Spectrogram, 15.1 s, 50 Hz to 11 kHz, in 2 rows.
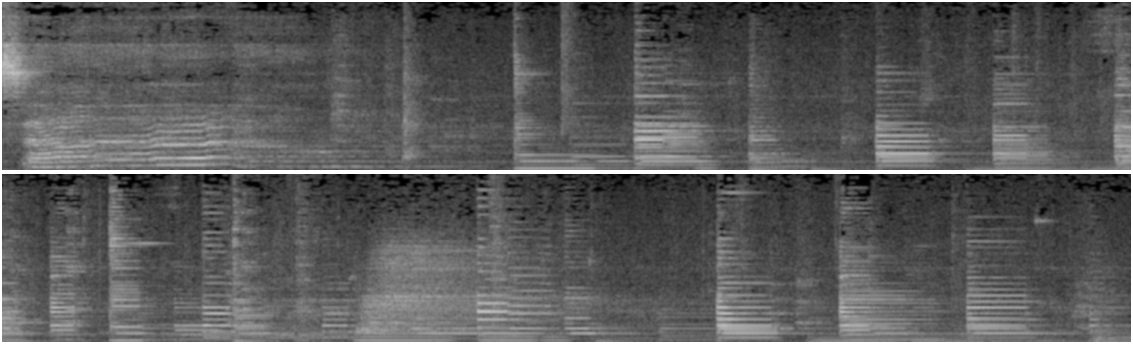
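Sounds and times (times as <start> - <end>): acoustic guitar strumming: 2.2 - 15.0.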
